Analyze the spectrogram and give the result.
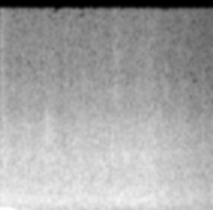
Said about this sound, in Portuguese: aos poucos começamos a ver se aproximarem são umas nuvens. Começa a chover.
